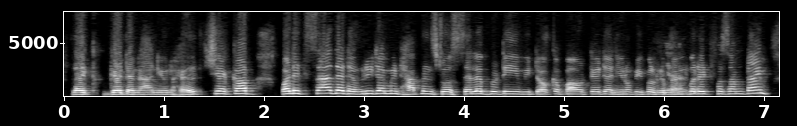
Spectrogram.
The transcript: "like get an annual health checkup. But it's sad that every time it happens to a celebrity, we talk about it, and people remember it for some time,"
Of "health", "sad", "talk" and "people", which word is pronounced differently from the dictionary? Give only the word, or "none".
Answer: health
